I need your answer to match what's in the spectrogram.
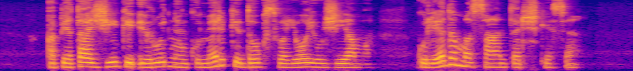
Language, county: Lithuanian, Panevėžys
